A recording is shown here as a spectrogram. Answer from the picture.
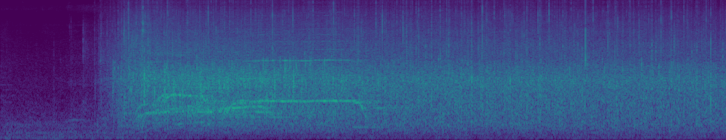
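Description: Large arena crowd applauding at the end of a speech: the clapping starts about a second and a half in, builds quickly and holds steady, easing off slightly toward the end.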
